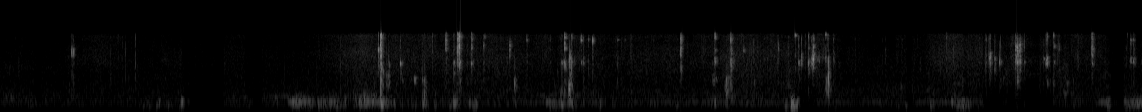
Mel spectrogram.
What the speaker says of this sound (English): Chew, you silly beast.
